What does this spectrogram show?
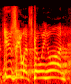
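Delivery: high, slow alarmed question; panicked servant. Retold or imitated. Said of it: "when he comes in".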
